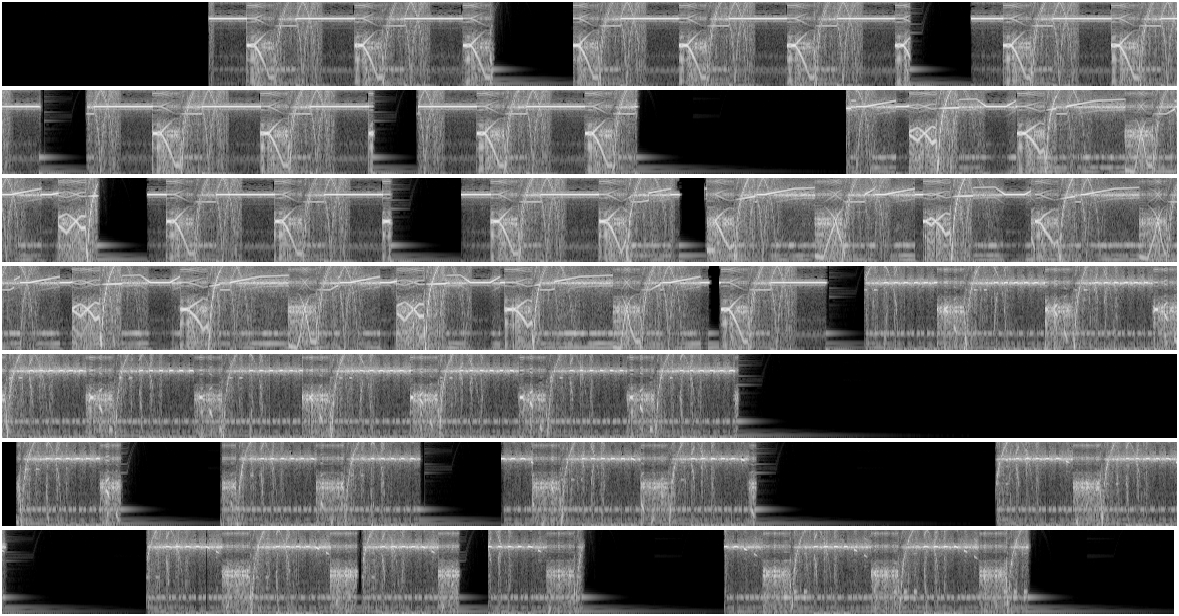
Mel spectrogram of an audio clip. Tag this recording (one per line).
metalic
noise
synth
